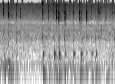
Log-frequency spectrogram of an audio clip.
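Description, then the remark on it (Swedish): Quick, irregular clicking of keys on a computer keyboard while chatting, fairly quiet, with bursts of several keystrokes in a row and no voices. “Nej, jag chattar och lyssnar.”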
